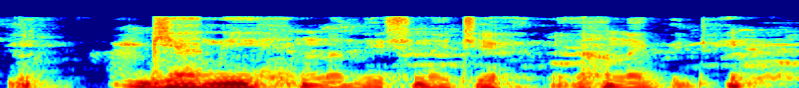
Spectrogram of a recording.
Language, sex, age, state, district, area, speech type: Bodo, male, 30-45, Assam, Chirang, urban, spontaneous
